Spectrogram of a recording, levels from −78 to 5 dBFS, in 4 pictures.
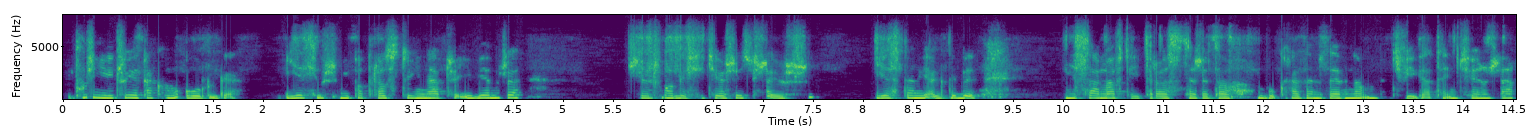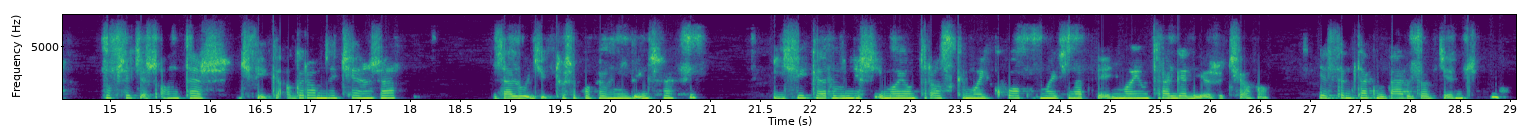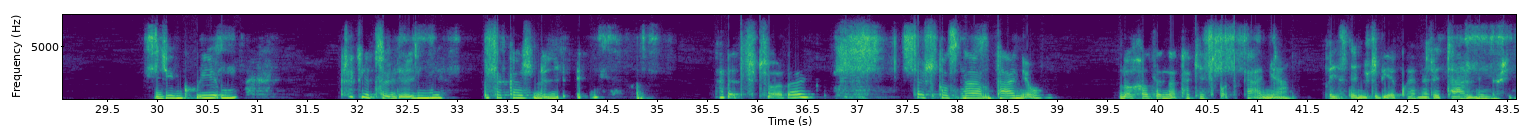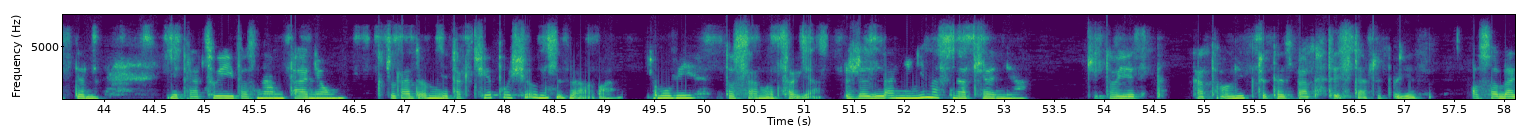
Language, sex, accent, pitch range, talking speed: Polish, female, native, 195-230 Hz, 130 wpm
